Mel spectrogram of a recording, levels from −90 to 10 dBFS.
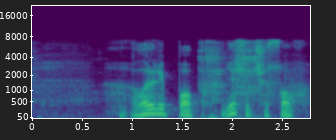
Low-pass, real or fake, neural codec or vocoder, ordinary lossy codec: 7.2 kHz; real; none; none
